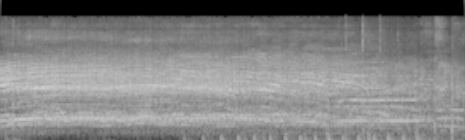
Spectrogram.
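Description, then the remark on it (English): Members of Parliament in the British House of Commons chamber cheering and shouting loudly and continuously at the start of Prime Minister's Questions, a dense roar of many voices with rhythmic thumping or stamping underneath. “Cheer him by all means, but don't damage.”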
